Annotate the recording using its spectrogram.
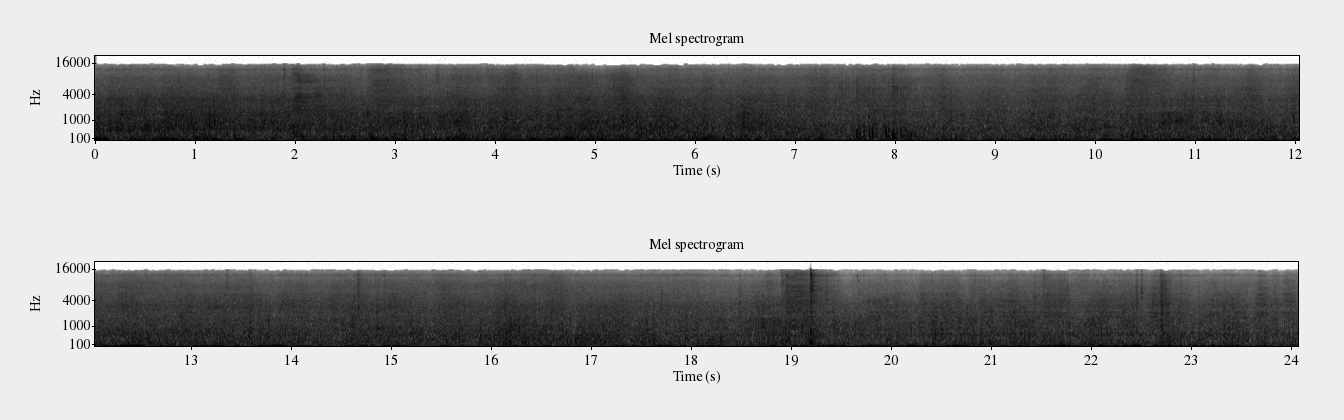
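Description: Fat bike tyres crunch and hiss over packed snow.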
